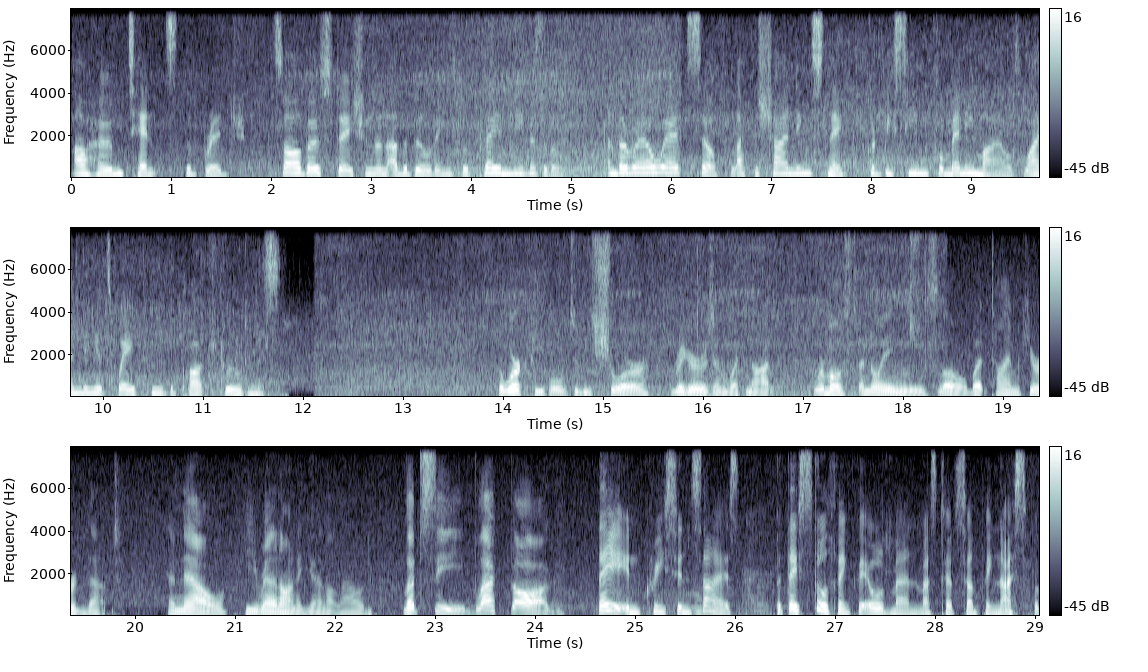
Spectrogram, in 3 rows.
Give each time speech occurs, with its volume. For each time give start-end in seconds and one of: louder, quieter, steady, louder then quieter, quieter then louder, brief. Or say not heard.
0.0-11.8 steady
13.9-29.0 steady.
